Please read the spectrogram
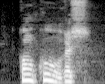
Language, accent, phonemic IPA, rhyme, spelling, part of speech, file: French, Canada, /kɔ̃.ku.ʁys/, -ys, concourussent, verb, LL-Q150 (fra)-concourussent.wav
- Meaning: third-person plural imperfect subjunctive of concourir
